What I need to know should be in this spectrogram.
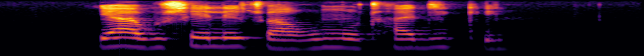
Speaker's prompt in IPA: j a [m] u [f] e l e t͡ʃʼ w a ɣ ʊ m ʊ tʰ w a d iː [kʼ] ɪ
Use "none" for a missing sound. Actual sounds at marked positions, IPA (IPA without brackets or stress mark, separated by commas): b, ʃ, kʼ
